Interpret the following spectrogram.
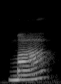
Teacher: And we go up and then down, up and down. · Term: thanh hỏi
